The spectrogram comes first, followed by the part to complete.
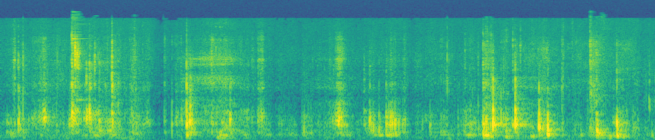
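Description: Faint handling noise of the foam air filter and its plastic cover being fitted back into a portable inverter generator: scattered small plastic clicks and rustles at irregular intervals.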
